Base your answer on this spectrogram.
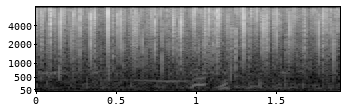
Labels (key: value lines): label: biophony, cascading saw
recorder: SoundTrap 600 or HydroMoth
